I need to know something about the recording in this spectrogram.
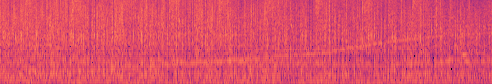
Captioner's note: rocket roars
